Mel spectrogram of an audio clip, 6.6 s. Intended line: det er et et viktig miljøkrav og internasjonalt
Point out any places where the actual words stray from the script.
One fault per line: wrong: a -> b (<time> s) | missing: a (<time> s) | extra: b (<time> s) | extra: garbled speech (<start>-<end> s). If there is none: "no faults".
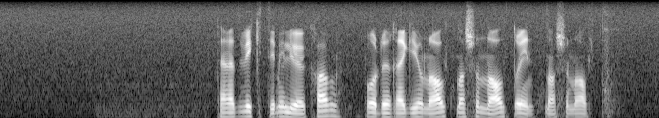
missing: et (2.4 s)
extra: både regionalt nasjonalt (3.7 s)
